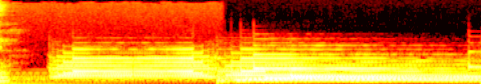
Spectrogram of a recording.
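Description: Background music: held keyboard chords in an electric-piano sound, changing to a new chord about a second in.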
